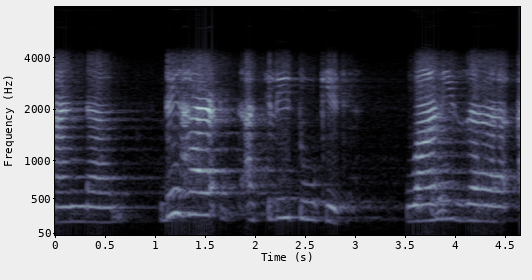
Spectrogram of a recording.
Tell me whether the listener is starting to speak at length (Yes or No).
No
